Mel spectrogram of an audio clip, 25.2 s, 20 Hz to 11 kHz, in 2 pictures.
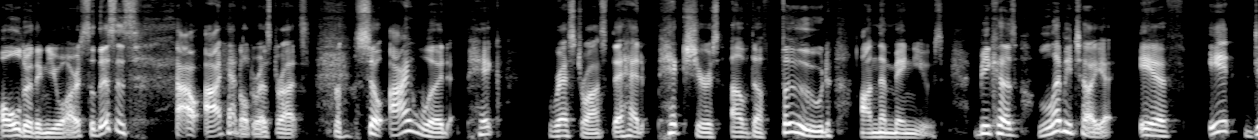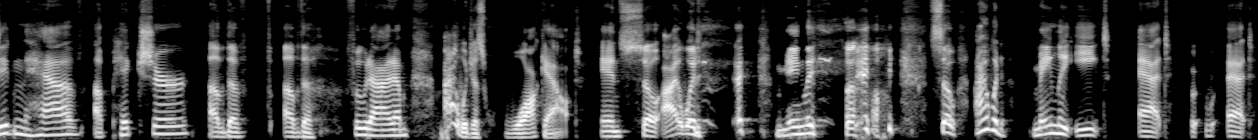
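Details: Man almost 50 who stutters, including when alone, and says his stutter is not caused by nervousness; stuttering.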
